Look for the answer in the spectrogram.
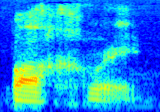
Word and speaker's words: Bahrain: It's Bah. – I like to say Bach. Bahrain. – So kind of like take J.S. Bach and then say Bahrain. – Like Bach. – Yeah, Bahrain.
